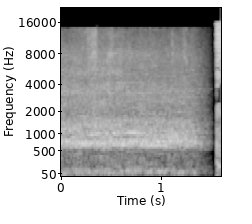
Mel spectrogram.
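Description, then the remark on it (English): A loud, roaring wrestling arena crowd at a free pay-per-view event reacts with sustained cheers and shouts as Hollywood Hogan attacks Leno and Kevin Eubanks, a dense wall of voices that holds steady before cutting off abruptly near the end. “Now, if you pay attention to the crowd, they actually got into this shit.”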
